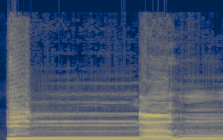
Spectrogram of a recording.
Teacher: huruf na ditahan dan ditekan karena berharakat tasdid in kemudian Hunya dipanjangkan dua harakat karena harakat u terbalik sedangkan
